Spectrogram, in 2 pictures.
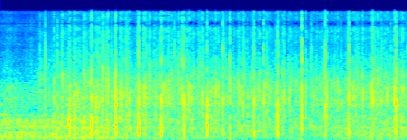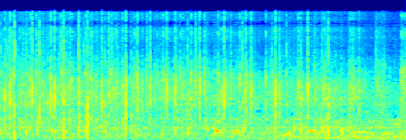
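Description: Audience applauding, a dense patter of many hands clapping that begins about half a second in and keeps up steadily.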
